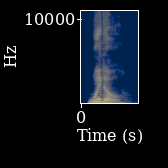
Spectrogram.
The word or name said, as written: whittle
